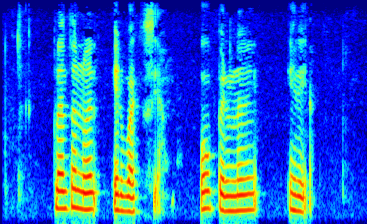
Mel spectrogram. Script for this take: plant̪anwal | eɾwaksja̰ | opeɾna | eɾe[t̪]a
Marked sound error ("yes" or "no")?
yes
